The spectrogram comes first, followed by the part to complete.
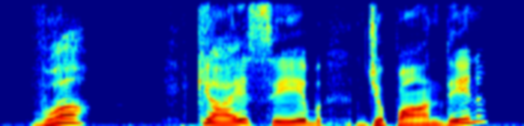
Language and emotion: Dogri, surprised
